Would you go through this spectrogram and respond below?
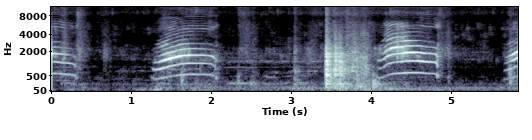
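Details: A male cat calls for a female with long, bending meows, three strong wails each rising and dropping in pitch, interrupted midway by a sharp burst of noise.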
